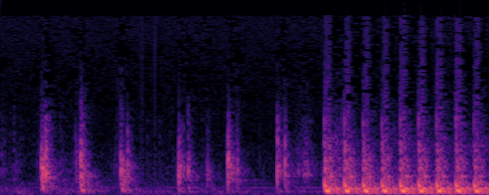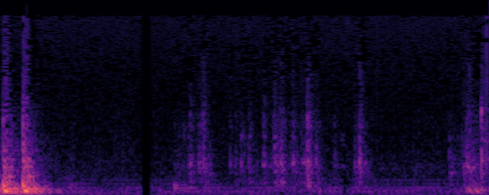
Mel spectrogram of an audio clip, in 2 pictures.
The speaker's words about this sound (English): It was dark when he reined up at the home of Sheriff Parker, dismounted, and rapped on the door.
